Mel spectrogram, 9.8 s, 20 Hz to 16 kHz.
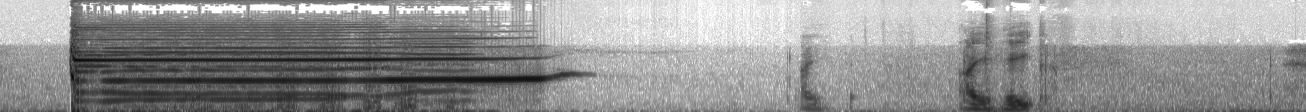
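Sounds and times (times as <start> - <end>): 
loud sustained air horn blast: 0.5 - 4.4.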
